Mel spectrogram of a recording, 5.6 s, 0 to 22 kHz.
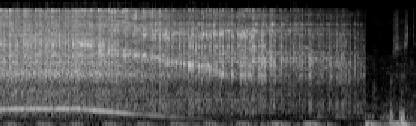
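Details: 600-model angle grinder after a bearing replacement and carbon brush refit, fixing its earlier loud noise: a steady high whine, then a smooth falling pitch as it coasts down with no grinding or rattle; normal running after repair.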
